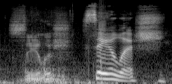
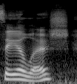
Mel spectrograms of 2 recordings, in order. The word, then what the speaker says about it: Salish: Samish Sea. – Salish. – There it is. Salish.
